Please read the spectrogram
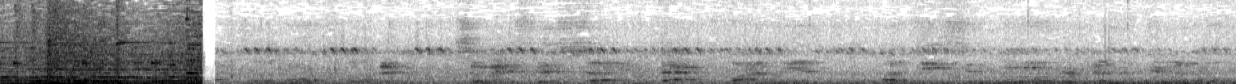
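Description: Background music that cuts off suddenly about a second in, followed by night ambience of crickets chirping steadily in a high, pulsing trill.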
